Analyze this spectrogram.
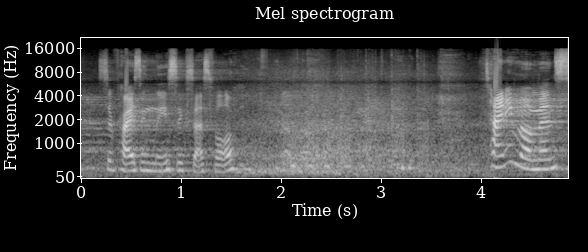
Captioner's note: laughter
